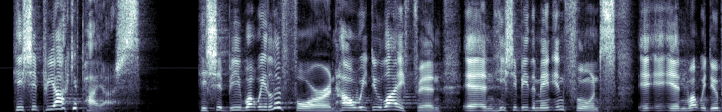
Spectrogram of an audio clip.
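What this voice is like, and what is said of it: Minnesota accent with rounded O's. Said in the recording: “they thought I had an accent because I was from Minnesota ... they pointed out that I would kind of roll my O's”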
